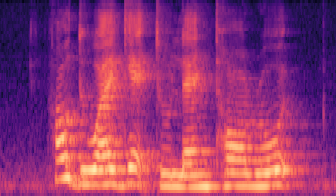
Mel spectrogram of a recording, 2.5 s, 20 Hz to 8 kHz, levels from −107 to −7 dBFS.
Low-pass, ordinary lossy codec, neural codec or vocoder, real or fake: none; none; none; real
